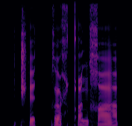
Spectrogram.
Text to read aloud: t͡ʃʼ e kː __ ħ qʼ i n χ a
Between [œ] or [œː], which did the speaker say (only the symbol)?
œ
